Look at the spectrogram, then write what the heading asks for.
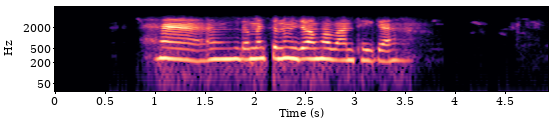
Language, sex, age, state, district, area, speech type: Santali, female, 18-30, West Bengal, Jhargram, rural, conversation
